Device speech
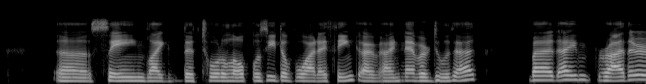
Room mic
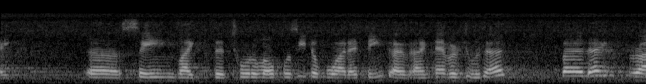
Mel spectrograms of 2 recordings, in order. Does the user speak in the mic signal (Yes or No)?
No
